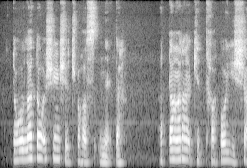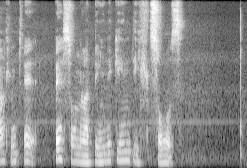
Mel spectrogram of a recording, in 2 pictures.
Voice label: Boy oh boy I was in luck yesterday I was walkin, navajo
